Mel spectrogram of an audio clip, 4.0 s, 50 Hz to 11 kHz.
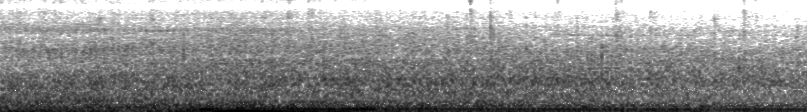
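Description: Lexus LC 500h's 3.5-litre V6 hybrid drivetrain as the car pulls away: the engine note rises about a second in, then holds steady and slowly fades as the car recedes.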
